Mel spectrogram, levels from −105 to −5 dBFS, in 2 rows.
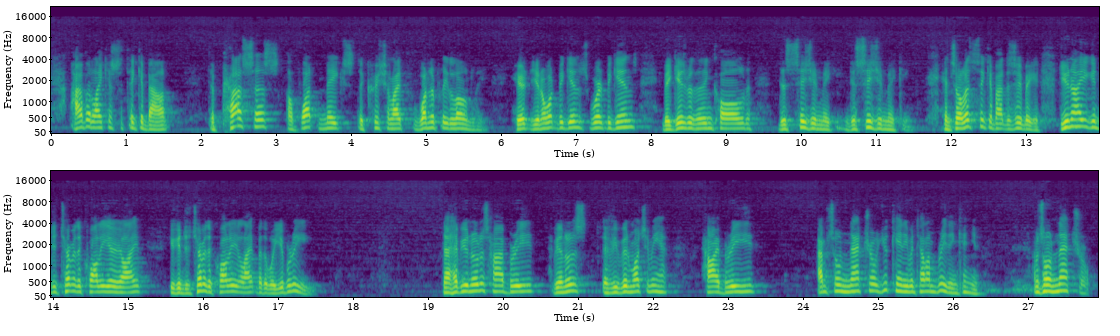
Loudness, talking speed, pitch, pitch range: -21 LUFS, 215 wpm, 175 Hz, 155-190 Hz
